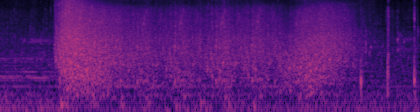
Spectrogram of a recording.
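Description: Water splashes loudly as someone jumps in.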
